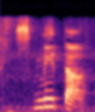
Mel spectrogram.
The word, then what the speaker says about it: Smita: I keep on pronounce her name wrong. She's Smita, right? Yes. Smita, correct? Smita.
